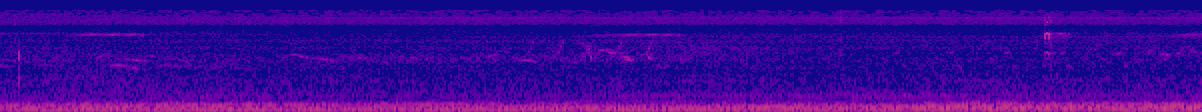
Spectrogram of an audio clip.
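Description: Near silence: faint, distant bird chirps and a few short high notes over a steady low hum.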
